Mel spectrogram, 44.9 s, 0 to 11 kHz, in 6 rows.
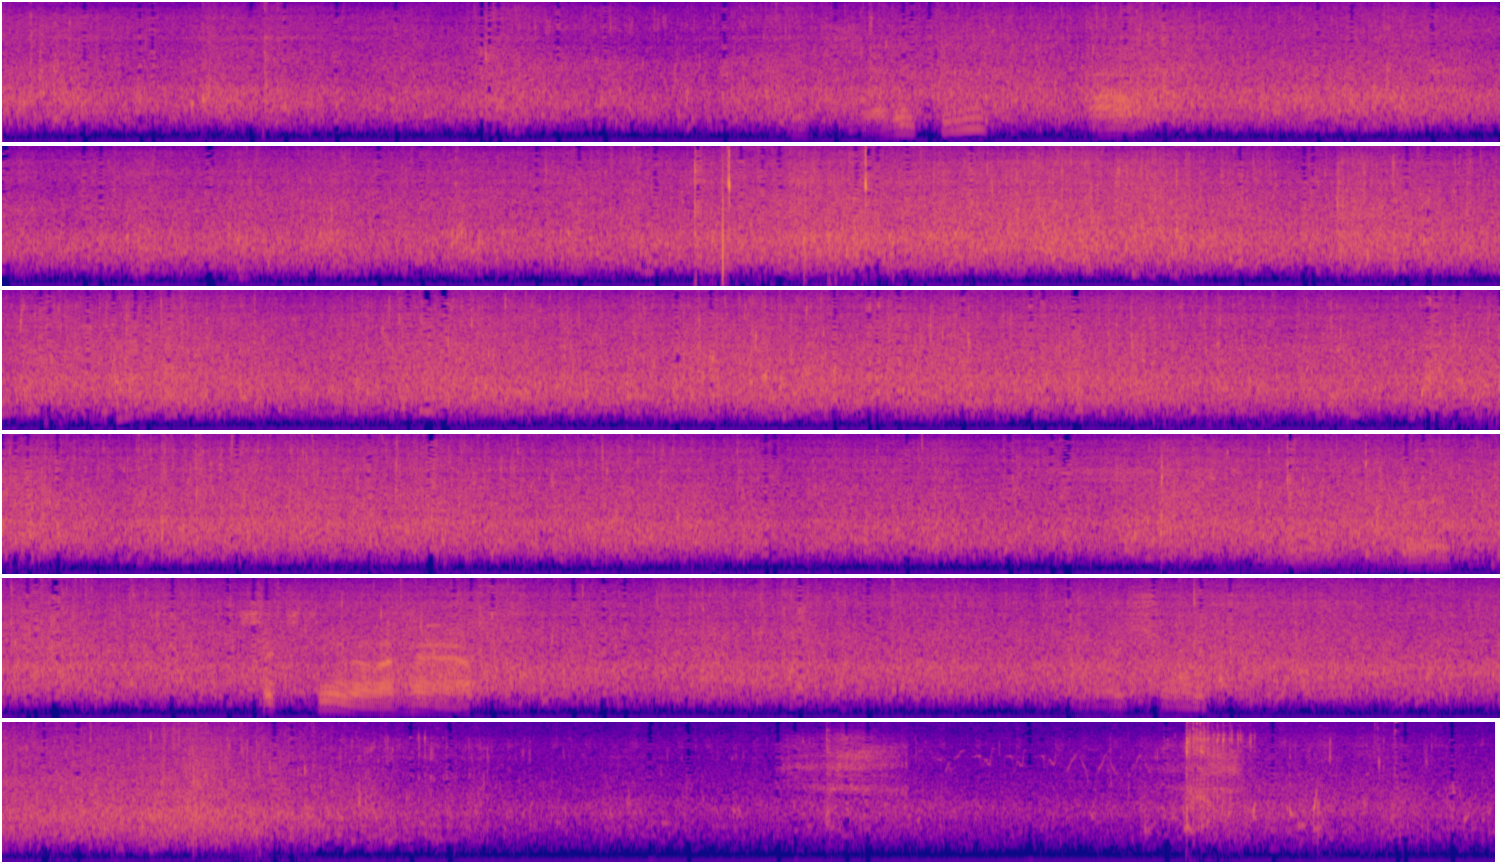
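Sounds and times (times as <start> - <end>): flowing river water: 0.0 - 44.9.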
